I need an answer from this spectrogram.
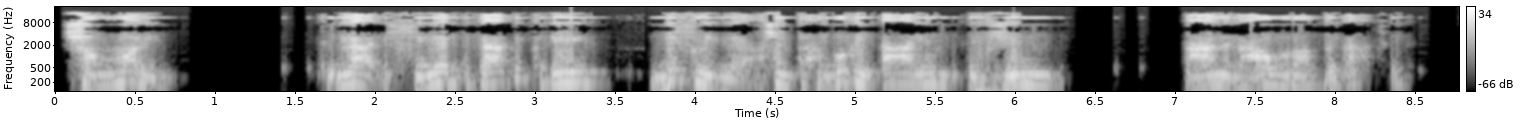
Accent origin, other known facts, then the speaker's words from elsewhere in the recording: Egypt; احنا حتى عندنا في مصر بيعتقدوا الكلام ده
